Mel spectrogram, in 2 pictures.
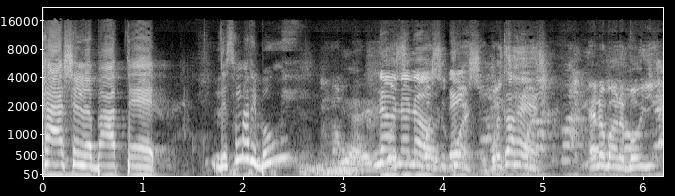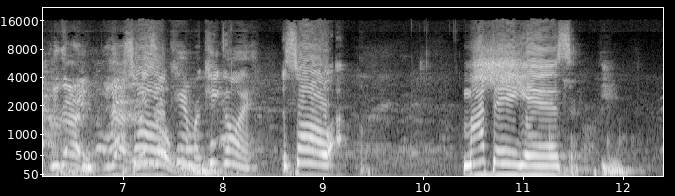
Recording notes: Rhythm Bar Houston Tx Live on Set. Very first Live Shoot on location.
